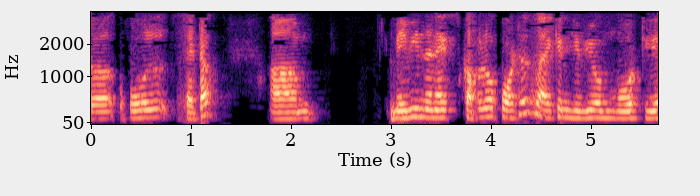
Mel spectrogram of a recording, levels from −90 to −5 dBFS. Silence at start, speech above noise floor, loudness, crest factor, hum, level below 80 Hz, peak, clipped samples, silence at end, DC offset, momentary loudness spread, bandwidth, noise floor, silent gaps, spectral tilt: 0 s; 56 dB; -17 LUFS; 16 dB; none; -58 dBFS; 0 dBFS; under 0.1%; 0 s; under 0.1%; 6 LU; 4 kHz; -72 dBFS; none; -10.5 dB/octave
